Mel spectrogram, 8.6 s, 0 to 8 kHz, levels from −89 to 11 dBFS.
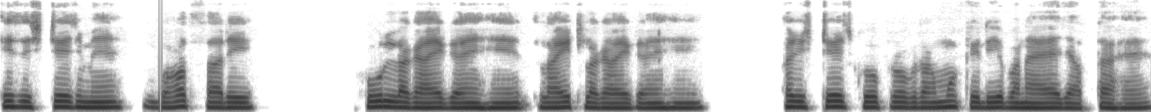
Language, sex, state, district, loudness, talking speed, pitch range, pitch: Hindi, male, Bihar, Jamui, -15 LUFS, 160 wpm, 125-145 Hz, 135 Hz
